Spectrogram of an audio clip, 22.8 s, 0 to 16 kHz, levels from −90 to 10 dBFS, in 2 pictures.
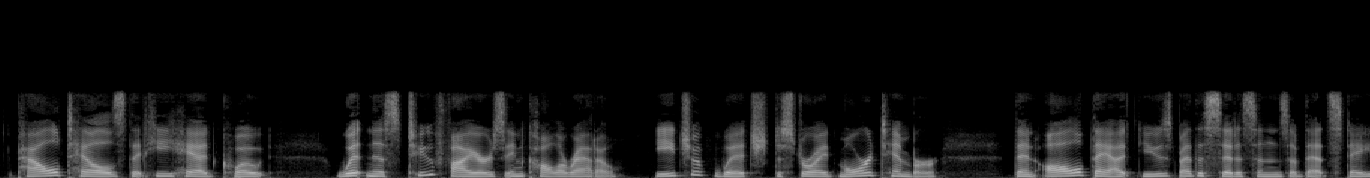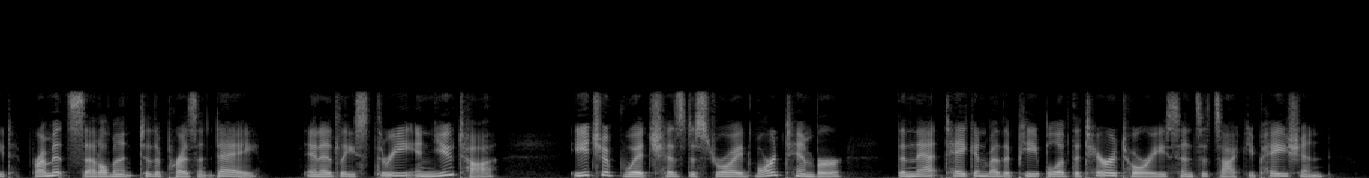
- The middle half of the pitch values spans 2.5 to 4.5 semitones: Yes, average, 3.3 semitones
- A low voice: No, medium, 185 Hz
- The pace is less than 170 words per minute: Yes, average, 150 wpm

